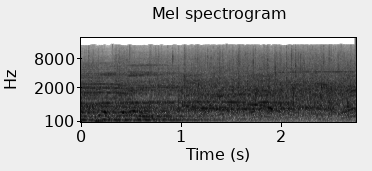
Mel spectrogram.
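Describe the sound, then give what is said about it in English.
Steady applause from a large theater audience on a live concert recording, a dense wash of clapping that stays loud and even throughout, with faint murmuring voices mixed in. “I don't know what it is, but the quality of the recording, that applause sounds like I'm watching PBS.”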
